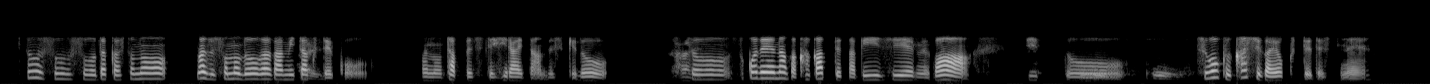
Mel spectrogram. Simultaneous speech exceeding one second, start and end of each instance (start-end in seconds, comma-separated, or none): none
